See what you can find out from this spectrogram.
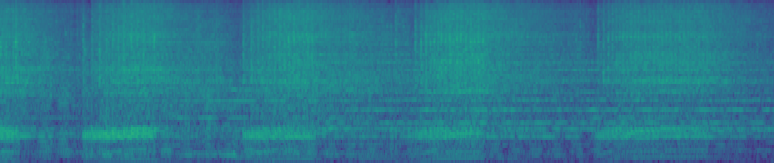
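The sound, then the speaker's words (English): A chainsaw sound effect revs in about four loud, buzzing bursts. Each burst rises in pitch and then drops back to a rougher idle between them. No voices are heard. “And then I say cheers and then it goes and then it's a chainsaw noise.”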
